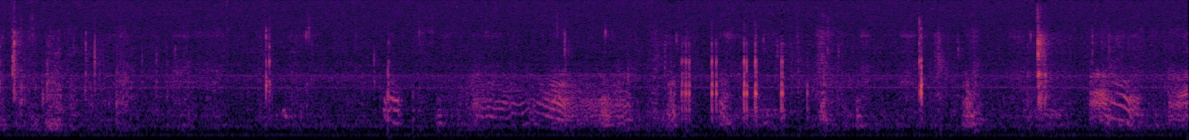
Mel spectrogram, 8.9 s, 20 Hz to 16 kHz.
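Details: Vizsla pups at Batai in January 2013 keep up a busy run of short, chirping squeaks and thin whimpers, some bending up and down in pitch, mixed with clicks and rustling throughout.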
